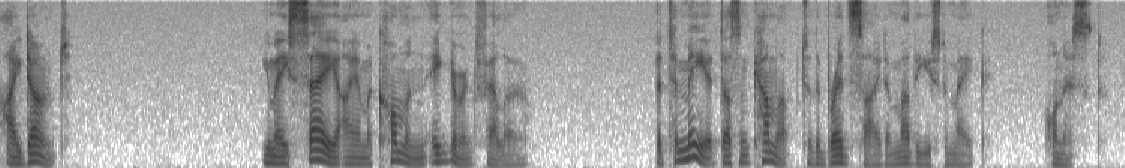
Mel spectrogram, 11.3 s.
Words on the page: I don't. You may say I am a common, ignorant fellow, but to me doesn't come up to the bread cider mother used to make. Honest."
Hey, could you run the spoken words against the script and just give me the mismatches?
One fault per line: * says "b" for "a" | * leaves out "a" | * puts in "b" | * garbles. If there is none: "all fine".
* puts in "it"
